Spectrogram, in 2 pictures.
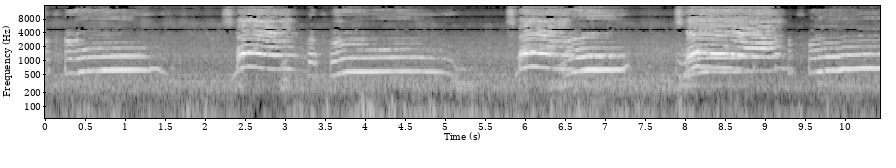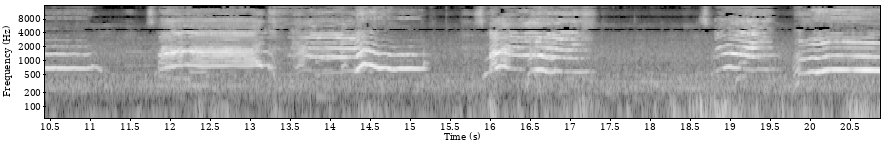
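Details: Brown male Lhasa Apso singing together with its owner: a series of howls, each one rising then held or falling, repeated about every two seconds with short gaps, some ending in quivering whines, one stretch sounding rougher and noisier.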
